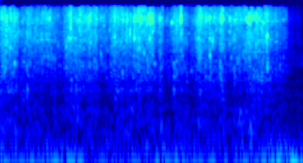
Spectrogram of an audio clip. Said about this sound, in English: So we cut those, dry them well, in glass there houses. Are, if we move over to, I shall just do a little gentle rustling.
